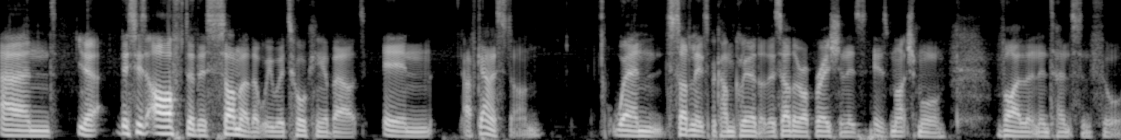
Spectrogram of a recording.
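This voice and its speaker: A southern English accent at a moderate pace with ordinary pitch variation, in a very clean recording against a silent background. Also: man, fairly low pitch for a man. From England. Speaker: writer. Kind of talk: interview conversation. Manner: halting, repeating words.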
